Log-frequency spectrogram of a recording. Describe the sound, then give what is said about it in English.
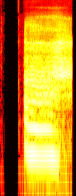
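A single loud snore from a person sleeping in a papoose lasts about a second, voiced and groan-like, as if acted out, then stops abruptly into silence. “He's just snoring.”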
